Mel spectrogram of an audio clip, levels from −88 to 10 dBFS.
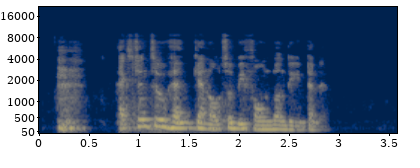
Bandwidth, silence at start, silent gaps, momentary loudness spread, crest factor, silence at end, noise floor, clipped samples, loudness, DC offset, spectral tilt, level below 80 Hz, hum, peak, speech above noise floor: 9 kHz; 0.2 s; none; 11 LU; 16 dB; 0.75 s; -78 dBFS; under 0.1%; -23 LUFS; under 0.1%; -7 dB/octave; -56 dBFS; none; -8 dBFS; 57 dB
